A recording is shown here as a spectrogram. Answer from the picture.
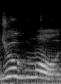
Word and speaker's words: যুগ্ম: বহাল থাকে যেমন হচ্ছে যুগ্ম যুগ্ম আমরা কিন্তু এখানে বলি না যুগ্য আমরা বলি যুগ্ম ঠিক আছে যুগ মকে এখন দেখ আচ্ছা এখানে দেখো হচ্ছে উদাহরণ কিছু দেওয়া আছে।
